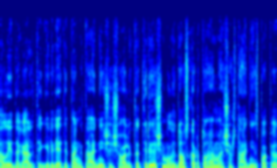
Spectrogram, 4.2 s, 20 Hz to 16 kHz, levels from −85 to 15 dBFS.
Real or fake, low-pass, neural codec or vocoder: real; 14.4 kHz; none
